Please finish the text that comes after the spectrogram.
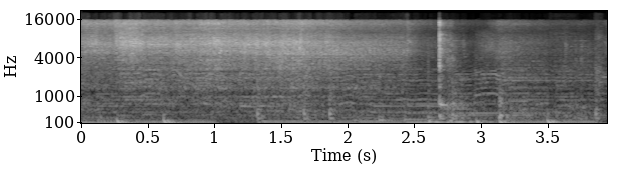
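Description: Spice paste fries with cauliflower leaves and prawns in a pan, starting as a loud broadband sizzle that fades into a few sharp clatters and scrapes of a stirring utensil. No one speaks.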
